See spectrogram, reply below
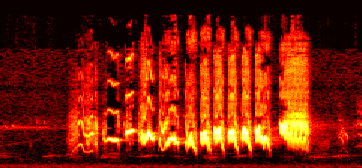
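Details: A keeper's Lined Seedeater, or bigodinho, sings during a field outing (campiada). Varied chirps lead into a rapid run of about a dozen clipped high notes, and the phrase ends on a longer buzzy note against a quiet background.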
